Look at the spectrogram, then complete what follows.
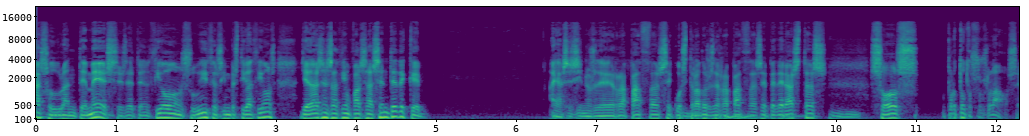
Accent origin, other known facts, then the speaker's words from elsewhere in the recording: Vigo, Galicia, Spain; Eu son de Teis. A xente de Teis, o barrio onde eu vivo, colle o autobús e vai á cidade, ao centro da cidade, e di que vai a Vigo.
